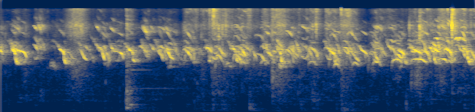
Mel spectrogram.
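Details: Many young Silkie chicks cheeping together: rapid, high, slurred notes pouring out without pause, punctuated by a few sharp taps and rustles.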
